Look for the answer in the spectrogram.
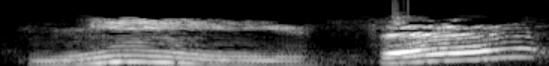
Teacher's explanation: في كتير ما يعرفوش يطلعوا الثاء دي، يقول لك ميثاقكم، ميثاقا، يا راجل هي ثاء مرققة لكن القاف مفخمة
